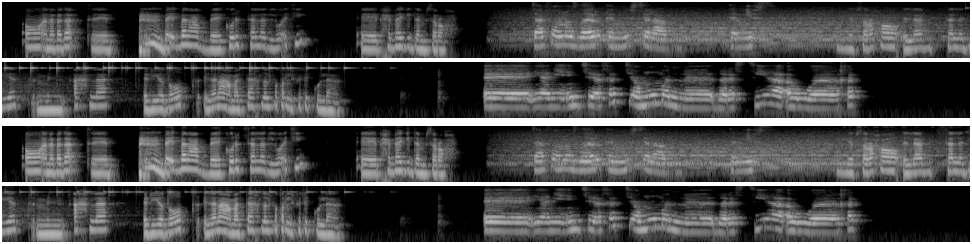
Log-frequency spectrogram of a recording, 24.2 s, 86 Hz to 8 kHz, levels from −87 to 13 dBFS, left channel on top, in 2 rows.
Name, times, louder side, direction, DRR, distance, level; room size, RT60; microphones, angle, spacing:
voice 1, 0.2-1.4 1.7-3.8 4.4-5.7 10.4-13.5 13.9-16.4, right 4 dB, 80° right, 1.1 m, -27 dB
sound 1, 6.1-13.1, right 2 dB, 30° right, 2.7 m, -38 dB
voice 2, 6.6-8.5 9.1-9.5 18.1-22.8, left 2 dB, 25° left, 3.7 m, -25 dB
Bell, 12.0-16.5 16.9-17.0, left 9 dB, 85° left, 1.8 m, -34 dB
13.5 x 6.7 x 3.6 m
head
